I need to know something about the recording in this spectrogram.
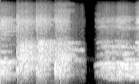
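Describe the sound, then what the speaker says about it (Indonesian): A classroom group performs a rhythmic cheer clap, a quick run of sharp, loud hand claps in pulses, a short gap, then another burst of clapping. "Tepuk semangat."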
